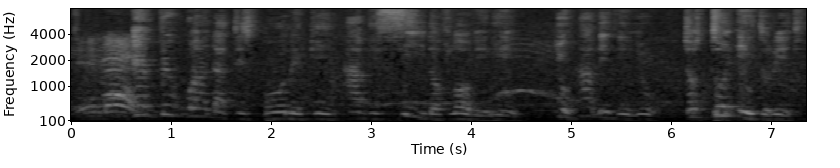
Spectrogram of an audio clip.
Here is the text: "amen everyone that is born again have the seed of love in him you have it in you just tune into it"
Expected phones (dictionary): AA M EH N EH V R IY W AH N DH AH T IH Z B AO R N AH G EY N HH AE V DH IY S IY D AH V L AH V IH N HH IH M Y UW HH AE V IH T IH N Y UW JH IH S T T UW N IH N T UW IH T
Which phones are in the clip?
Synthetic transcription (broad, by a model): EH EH V R IY W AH N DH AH T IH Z B AO N AH G EY N HH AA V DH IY S IY D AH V L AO V IH N HH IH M Y UW HH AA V IH T IH N Y UW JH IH S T T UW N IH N T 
